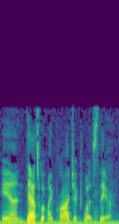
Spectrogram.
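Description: A woman's voice: sits low, measured pace. A woman chatting casually on a radio talk show, rambling and self-deprecating as she goes. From Brockton, Massachusetts, United States. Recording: very noisy radio recording with hum.

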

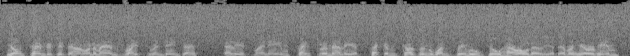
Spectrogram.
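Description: High, rapid-fire nervous little man. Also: lively intonation, rough recording. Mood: impatient, insistent. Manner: clipped, impatient, demanding. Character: small, nervous, pushy man greedy for an inheritance. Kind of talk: old-time radio detective drama acting. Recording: hissy old radio recording.

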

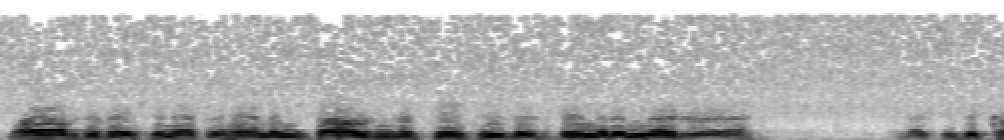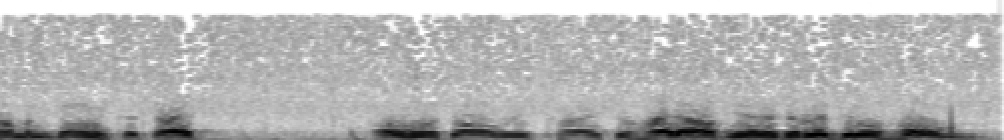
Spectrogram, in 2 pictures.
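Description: An actor playing a seasoned, authoritative chief of detectives in an old radio drama, measured and self-assured as he dictates. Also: a little high, close to an everyday voice. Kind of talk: 1940s radio acting, dictating a letter. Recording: tinny, noisy old radio recording.

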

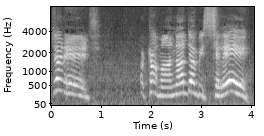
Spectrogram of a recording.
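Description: A man's voice: very high-pitched, takes it slowly, noisy background, heavily acted. An actor playing a guilt-ridden middle-aged husband and father with a British accent, genteel and placating, in a supernatural screen drama. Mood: alarmed.

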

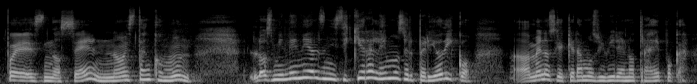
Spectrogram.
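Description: A woman's voice: mid-range voice, expressive, normal speed, warm tone, close to an everyday voice. A woman playing a skeptical young police detective who narrates her investigation in an audio drama. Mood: suspicious, puzzled. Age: young adult. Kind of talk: audio drama dialogue and first-person narration.

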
